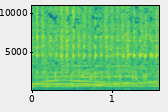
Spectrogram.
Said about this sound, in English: There's some real sirens in there from the police. Those aren't behind you. Unless they are. Fully defunded. The sirens still work.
